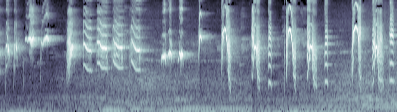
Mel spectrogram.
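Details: Long-tailed shrike in full song with rapid bursts, a training master for songbirds: varied whistles, some slurred and wavering, giving way to sharp, high, snapping notes at a steady pace.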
